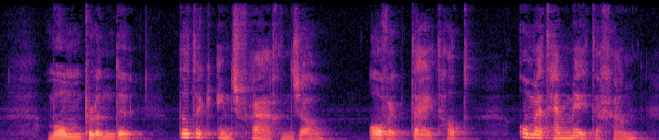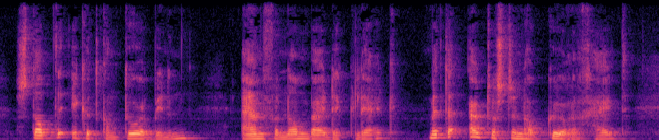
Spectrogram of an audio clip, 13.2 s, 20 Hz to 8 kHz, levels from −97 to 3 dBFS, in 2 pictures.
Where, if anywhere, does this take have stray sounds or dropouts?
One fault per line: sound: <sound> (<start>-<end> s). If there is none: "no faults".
no faults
